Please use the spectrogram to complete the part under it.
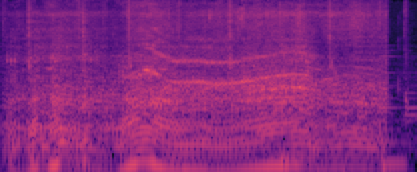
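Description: A motor vehicle engine starts and revs close by, loud and sustained, its pitch climbing and holding before easing off at the end.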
